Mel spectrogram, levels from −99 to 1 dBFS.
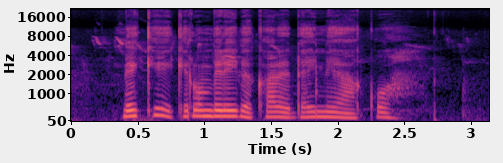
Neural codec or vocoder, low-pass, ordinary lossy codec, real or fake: none; none; none; real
